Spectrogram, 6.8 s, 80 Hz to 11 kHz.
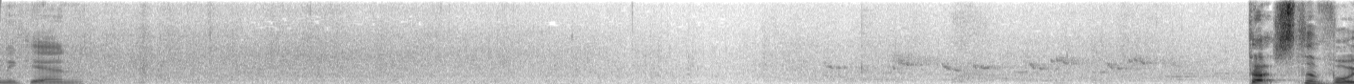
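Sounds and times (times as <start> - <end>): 
speech: 0.0 - 0.6, 6.2 - 6.7
boat engines rumbling near a harbour entrance: 0.0 - 6.7
water churned by boats near a harbour entrance: 0.0 - 6.7
faint bird chirps: 4.1 - 6.0.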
